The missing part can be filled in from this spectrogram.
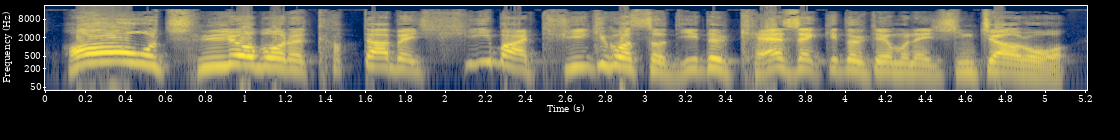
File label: scout battle cry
